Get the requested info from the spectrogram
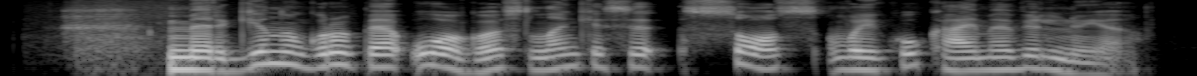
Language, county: Lithuanian, Klaipėda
